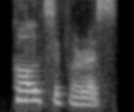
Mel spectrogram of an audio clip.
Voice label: "calciferous", Indian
